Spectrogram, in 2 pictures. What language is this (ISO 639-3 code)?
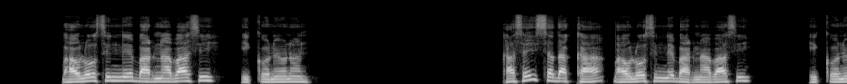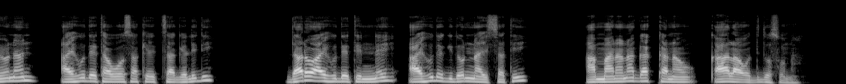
gof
